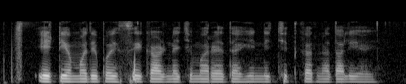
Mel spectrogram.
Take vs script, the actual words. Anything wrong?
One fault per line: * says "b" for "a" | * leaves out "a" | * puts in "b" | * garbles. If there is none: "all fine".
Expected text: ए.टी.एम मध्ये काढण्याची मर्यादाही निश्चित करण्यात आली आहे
* puts in "पैसे"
